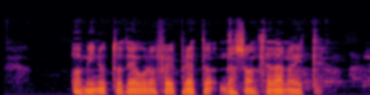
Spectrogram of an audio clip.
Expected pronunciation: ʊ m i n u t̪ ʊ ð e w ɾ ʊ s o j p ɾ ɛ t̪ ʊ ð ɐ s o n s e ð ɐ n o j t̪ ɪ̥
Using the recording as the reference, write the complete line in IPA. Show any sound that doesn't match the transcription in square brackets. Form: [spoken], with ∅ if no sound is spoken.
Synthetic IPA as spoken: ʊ m i n u t̪ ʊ ð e w ɾ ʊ [f] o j p ɾ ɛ t̪ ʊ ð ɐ s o n [θ] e ð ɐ n o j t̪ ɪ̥

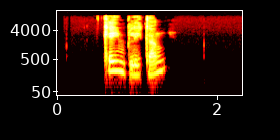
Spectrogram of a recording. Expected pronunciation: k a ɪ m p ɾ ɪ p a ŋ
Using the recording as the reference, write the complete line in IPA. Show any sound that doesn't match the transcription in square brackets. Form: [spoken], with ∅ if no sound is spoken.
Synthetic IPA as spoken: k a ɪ m p [l] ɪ [k] a ŋ

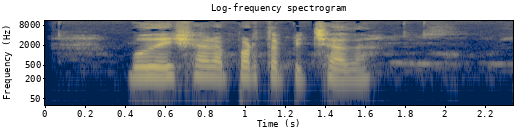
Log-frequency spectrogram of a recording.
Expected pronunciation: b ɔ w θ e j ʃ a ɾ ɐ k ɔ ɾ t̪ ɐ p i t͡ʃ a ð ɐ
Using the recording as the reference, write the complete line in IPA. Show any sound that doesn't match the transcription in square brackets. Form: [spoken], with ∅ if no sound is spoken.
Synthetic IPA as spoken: b [o] w [ð] e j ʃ a ɾ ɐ [p] ɔ ɾ t̪ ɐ p i t͡ʃ a ð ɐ

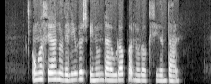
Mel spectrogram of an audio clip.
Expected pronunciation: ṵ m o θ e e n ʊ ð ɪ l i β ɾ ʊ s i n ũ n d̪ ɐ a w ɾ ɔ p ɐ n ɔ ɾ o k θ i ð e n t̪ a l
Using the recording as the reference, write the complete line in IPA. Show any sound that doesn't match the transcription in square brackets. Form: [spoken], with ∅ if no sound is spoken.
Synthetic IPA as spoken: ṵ [ŋ] o θ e [a] n ʊ ð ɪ l i β ɾ ʊ s i n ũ n d̪ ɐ [e] w ɾ ɔ p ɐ n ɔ ɾ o k θ i ð e n t̪ a l

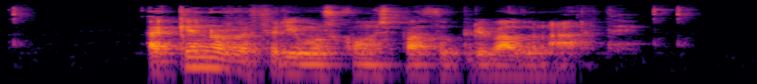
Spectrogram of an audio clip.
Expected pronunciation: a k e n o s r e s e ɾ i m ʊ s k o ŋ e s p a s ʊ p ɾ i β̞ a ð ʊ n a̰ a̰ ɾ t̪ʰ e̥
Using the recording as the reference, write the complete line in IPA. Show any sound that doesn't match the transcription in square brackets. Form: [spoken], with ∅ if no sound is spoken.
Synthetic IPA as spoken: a k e n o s r e [f] e ɾ i m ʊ s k o ŋ e s p a [θ] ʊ p ɾ i β̞ a ð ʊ n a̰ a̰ ɾ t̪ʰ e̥

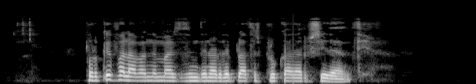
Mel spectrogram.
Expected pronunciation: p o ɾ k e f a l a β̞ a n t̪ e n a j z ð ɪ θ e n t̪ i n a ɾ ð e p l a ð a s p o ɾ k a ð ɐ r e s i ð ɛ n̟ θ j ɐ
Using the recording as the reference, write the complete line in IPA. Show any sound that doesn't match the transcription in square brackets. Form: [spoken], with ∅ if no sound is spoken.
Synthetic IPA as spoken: p o ɾ k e f a l a β̞ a n [d̪] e [m] a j z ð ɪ θ e n t̪ [e] n a ɾ ð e p l a [θ] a s p o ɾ k a ð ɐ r e s i ð ɛ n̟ θ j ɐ

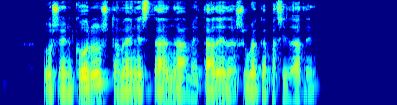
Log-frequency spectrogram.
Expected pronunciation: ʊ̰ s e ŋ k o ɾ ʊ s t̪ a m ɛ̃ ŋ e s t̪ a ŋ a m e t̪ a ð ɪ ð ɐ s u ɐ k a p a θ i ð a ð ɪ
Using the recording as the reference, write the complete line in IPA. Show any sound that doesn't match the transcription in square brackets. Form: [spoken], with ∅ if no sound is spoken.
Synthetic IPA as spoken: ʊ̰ s e ŋ k o ɾ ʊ s t̪ a m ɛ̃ ŋ e s t̪ a ŋ a m e t̪ a ð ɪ ð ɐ s u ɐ k a p a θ i ð a ð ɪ

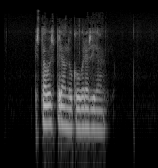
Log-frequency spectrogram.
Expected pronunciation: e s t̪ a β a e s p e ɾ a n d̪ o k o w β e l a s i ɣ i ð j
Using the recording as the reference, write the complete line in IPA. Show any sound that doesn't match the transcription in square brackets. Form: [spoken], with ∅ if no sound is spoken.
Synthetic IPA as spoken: e s t̪ a β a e s p e ɾ a n d̪ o k o w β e [ɾ] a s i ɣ [a] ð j

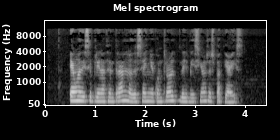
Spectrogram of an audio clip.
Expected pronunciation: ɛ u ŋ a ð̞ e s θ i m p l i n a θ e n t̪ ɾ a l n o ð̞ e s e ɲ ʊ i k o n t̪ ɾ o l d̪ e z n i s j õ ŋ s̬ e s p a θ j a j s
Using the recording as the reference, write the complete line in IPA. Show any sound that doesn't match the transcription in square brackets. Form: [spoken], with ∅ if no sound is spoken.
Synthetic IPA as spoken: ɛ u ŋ a ð̞ [i] s θ i [∅] p l i n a θ e n t̪ ɾ a l n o ð̞ e s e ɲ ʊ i k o n t̪ ɾ o l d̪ e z [m] i s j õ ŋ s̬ e s p a θ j a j s

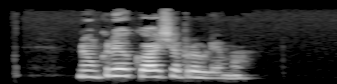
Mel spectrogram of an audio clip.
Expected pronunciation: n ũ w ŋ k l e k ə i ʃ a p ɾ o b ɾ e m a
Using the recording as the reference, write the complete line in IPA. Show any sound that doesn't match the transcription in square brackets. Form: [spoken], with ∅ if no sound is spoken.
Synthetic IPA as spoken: n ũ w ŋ k [ɾ] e k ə [a] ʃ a p ɾ o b [l] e m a

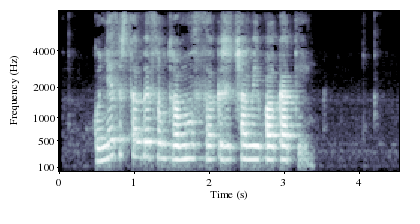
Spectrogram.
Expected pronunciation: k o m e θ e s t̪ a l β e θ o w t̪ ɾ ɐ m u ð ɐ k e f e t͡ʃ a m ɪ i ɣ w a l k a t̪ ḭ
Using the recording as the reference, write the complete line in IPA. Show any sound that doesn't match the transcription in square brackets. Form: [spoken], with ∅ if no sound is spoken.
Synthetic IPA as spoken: k o [ɲ] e θ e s t̪ a l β e θ o w t̪ ɾ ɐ m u [θ] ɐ k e [s] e t͡ʃ a m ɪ i ɣ w a l k a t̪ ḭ

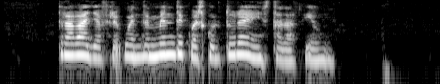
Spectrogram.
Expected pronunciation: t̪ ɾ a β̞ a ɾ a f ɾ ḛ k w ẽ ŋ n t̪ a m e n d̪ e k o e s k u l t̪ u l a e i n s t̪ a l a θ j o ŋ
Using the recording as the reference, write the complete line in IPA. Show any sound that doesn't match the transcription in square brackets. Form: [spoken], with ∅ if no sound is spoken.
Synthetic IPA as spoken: t̪ ɾ a β̞ a [ʎ] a f ɾ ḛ k w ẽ [∅] n t̪ [e] m [ẽ] n [t̪] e k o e s k u l t̪ u [ɾ] a e i n s t̪ a l a θ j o ŋ

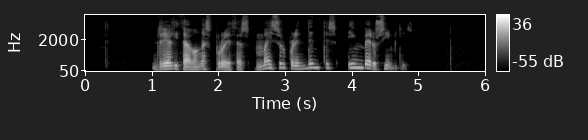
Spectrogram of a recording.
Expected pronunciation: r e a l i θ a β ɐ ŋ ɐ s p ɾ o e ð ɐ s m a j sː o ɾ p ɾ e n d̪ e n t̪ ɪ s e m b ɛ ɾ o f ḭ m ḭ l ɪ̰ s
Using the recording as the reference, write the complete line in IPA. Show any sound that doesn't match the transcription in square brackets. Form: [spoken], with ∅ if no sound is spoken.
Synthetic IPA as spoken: r e a l i θ a β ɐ ŋ ɐ s p ɾ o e [θ] ɐ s m a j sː o ɾ p ɾ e n d̪ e n t̪ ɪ s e m b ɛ ɾ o [s] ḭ m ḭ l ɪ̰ s

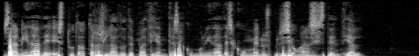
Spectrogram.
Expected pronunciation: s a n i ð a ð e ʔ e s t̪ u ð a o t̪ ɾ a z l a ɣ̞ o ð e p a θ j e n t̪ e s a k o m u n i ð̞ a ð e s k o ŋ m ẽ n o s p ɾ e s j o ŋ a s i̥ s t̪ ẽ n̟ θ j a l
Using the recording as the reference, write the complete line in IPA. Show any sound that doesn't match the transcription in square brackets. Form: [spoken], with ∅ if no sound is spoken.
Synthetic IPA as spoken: s a n i ð a ð e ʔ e s t̪ u ð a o t̪ ɾ a z l a [ð̞] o ð e p a θ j e n t̪ e s a k o m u n i ð̞ a ð e s k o ŋ m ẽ n o s p ɾ e s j o ŋ a s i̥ s t̪ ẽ n̟ θ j a l

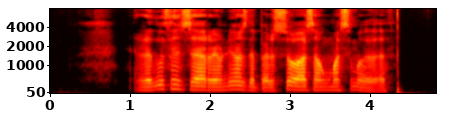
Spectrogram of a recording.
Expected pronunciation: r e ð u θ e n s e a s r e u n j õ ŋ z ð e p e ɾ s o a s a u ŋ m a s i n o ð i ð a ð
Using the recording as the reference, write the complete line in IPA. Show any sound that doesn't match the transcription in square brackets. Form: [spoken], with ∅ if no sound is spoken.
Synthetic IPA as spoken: r e ð u θ e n s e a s r e u n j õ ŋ z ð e p e ɾ s o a s a u ŋ m a s i [m] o ð [e] ð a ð

